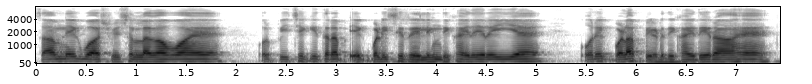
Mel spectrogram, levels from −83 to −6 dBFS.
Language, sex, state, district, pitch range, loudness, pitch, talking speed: Hindi, male, Uttar Pradesh, Shamli, 110-115 Hz, -19 LUFS, 115 Hz, 215 wpm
